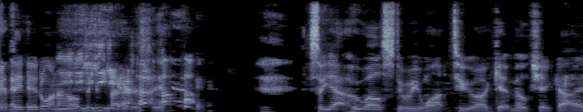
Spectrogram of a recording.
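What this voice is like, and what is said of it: Usual voice. Nothing is said of it.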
